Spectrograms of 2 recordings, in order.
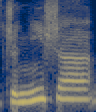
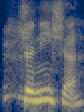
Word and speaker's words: Genecia: your name correctly it's is it genocia yes it's janisha the nissa okay janisha yes janisha and and i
